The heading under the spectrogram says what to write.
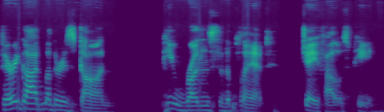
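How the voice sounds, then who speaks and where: A man's voice: mid-range voice, expressive, measured pace, bright, forceful tone, dry recording, highs cut off. A man reading screenplay stage directions aloud as the narrator of a table read.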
